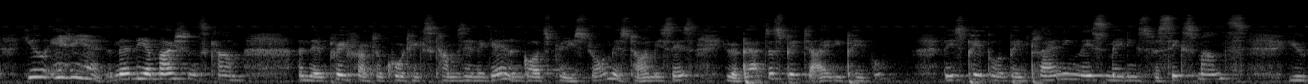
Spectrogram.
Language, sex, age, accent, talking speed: English, female, 50-69, Australian, 185 wpm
